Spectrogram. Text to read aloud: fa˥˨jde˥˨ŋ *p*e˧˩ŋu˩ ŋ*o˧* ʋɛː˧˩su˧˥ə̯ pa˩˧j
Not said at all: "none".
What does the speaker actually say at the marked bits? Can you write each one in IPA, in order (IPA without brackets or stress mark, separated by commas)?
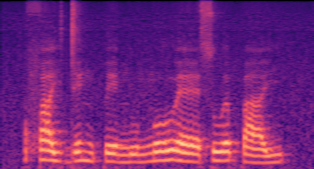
p, o˧˥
